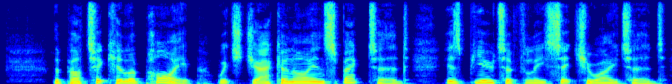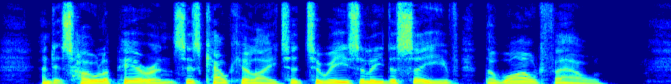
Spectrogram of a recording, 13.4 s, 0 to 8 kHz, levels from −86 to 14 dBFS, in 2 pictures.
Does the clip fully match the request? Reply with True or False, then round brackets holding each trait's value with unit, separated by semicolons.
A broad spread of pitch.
True (7.6 semitones)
